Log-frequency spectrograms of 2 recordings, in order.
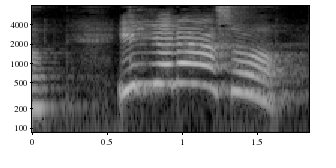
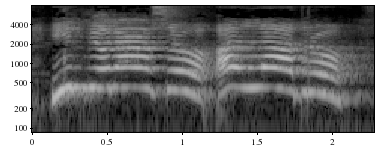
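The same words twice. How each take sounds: First: Long, drawn-out wail, much higher and slow; anguished cry. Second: High, loud, urgent shout; shouting for help. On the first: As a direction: cry out in horror at the mirror. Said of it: "si guardò allo specchio e gridò". (grido lungo e disperato, molto acuto e lento) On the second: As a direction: call out as if chasing a thief. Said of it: "gridò il signore". (grido acuto e forte di chi chiede aiuto) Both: Acted.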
